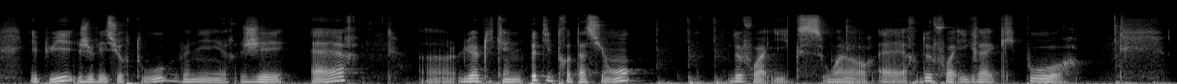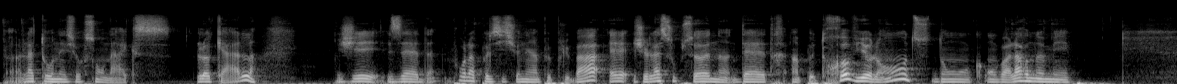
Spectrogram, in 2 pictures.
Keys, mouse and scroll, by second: 1.4 click, 1.8 r, 2.8 click, 3.9 KP_3, 13.1 click, 14.2 g, 15.6 click, 15.9 middle click, 19.7 click.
